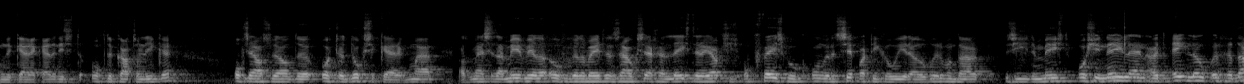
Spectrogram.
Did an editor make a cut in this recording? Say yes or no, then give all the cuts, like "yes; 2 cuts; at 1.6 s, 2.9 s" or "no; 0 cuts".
yes; 3 cuts; at 2.4 s, 4.5 s, 10.0 s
